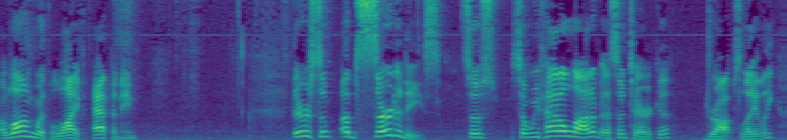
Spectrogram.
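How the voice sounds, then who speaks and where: A man hosting a casual show, chatting as an animated storyteller with sarcastic asides, emphatic repetition and rhetorical questions. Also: high-pitched, moderate pace. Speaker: host of a pipe-smoking show. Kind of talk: casual chat.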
